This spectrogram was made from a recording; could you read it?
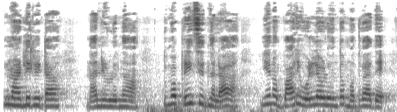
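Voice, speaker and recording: A woman's voice: fairly high pitch, mellow, slight background noise, lightly acted. A woman playing a young village husband who scolds his wife, then coaxes her to get up, in a comic village skit. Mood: scolding. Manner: brisk, scolding, then coaxing.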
